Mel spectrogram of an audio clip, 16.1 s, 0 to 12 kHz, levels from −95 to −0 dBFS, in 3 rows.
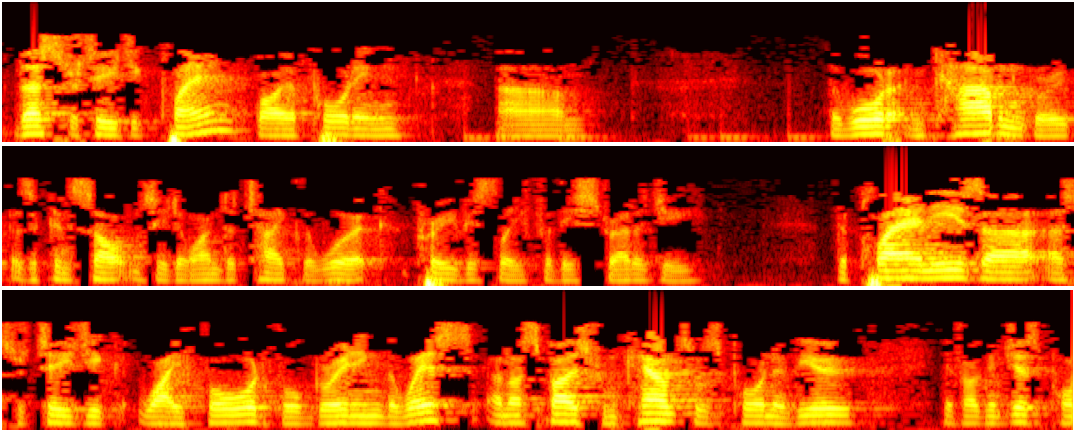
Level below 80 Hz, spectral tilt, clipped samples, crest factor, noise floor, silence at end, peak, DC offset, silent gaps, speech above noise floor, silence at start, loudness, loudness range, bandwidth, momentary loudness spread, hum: -30 dBFS; -7 dB/octave; under 0.1%; 20 dB; -61 dBFS; 0 s; 0 dBFS; under 0.1%; none; 42 dB; 0.1 s; -19 LUFS; 7 LU; 8 kHz; 15 LU; none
